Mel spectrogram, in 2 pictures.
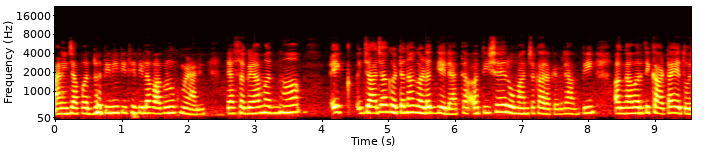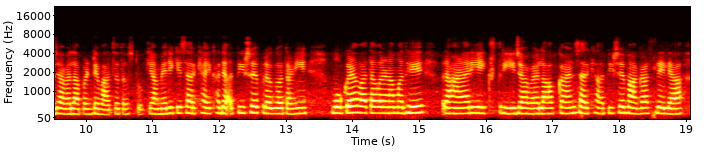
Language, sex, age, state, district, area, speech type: Marathi, female, 30-45, Maharashtra, Nanded, rural, spontaneous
